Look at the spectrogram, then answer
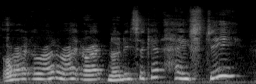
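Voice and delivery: high, far-off put-on voice for the woman on the bridge; villain backing off. GM voicing the villainess telling the party to calm down, high put-on voice. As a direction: pitch it way up and ease them off, all right all right. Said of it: "she goes".

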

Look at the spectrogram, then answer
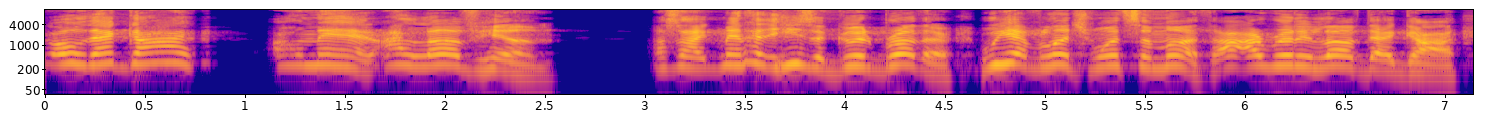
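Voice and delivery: mock overjoyed praise of the pastor; delighted reply. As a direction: cut the gossip dead with enthusiasm.

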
